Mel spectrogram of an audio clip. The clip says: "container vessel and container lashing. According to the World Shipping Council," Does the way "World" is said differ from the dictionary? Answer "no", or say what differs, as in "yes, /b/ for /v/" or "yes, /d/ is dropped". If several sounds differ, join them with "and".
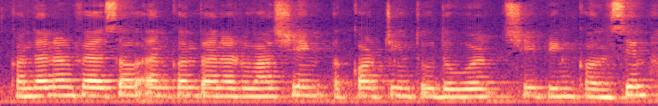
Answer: yes, /l/ is dropped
